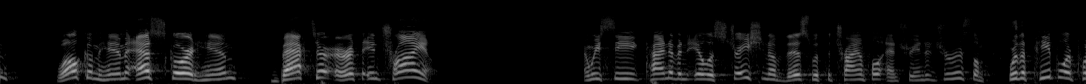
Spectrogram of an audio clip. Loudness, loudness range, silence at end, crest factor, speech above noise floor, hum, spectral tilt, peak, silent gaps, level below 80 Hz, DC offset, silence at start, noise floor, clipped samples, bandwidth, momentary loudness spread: -34 LUFS; 8 LU; 0 s; 22 dB; over 55 dB; none; -3 dB/octave; -14 dBFS; none; -74 dBFS; under 0.1%; 0 s; under -90 dBFS; under 0.1%; 14.5 kHz; 16 LU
